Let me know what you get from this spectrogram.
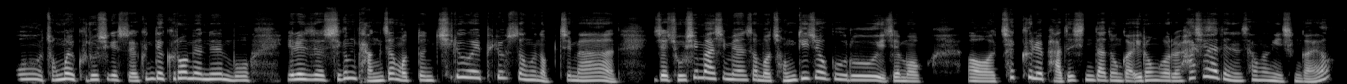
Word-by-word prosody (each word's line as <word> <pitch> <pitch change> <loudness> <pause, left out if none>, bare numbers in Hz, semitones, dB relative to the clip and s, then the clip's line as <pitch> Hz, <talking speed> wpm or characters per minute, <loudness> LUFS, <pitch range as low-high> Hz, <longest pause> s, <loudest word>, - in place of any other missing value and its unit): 어 235 -1 -1
정말 230 +6 +2
그러시겠어요. 210 -5 -1
근데 260 +7 0
그러면은 250 -4 +2
뭐 190 0 -2 0.4
예를 235 +2 +5
들어서 220 0 +2
지금 275 +10 +1
당장 185 +4 0
어떤 190 +2 -2
치료의 325 - +1
필요성은 260 - -3
없지만 175 +2 -1 0.4
이제 210 +1 +4
조심하시면서 230 - +1
뭐 175 -3 +1
정기적으로 210 - +1
이제 160 +2 0
뭐 150 -3 -1 0.4
어 150 -3 +2
체크를 310 - 0
받으신다든가 185 - -1
이런 190 +4 0
거를 175 -3 -1
하셔야 320 - 0
되는 220 - -1
상황이신가요? 160 -8 -2
205 Hz, 350 characters per minute, -23 LUFS, 175-250 Hz, 0.4 s, 예를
